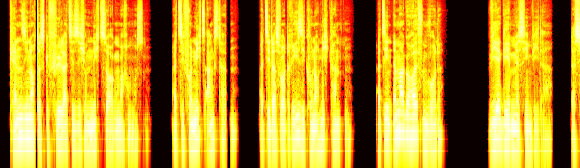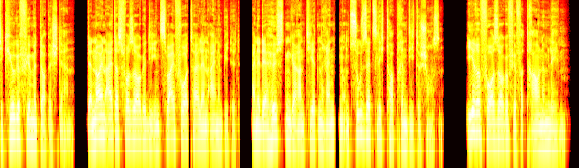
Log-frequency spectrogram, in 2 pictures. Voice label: werbung versicherung

